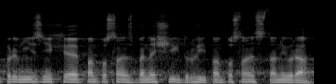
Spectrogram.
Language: Czech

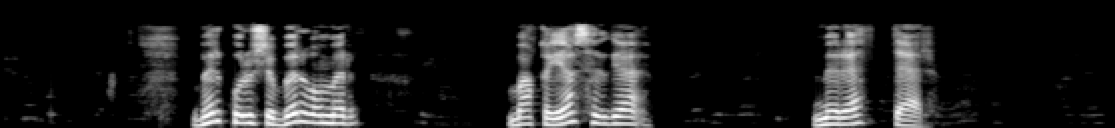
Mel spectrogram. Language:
Bashkir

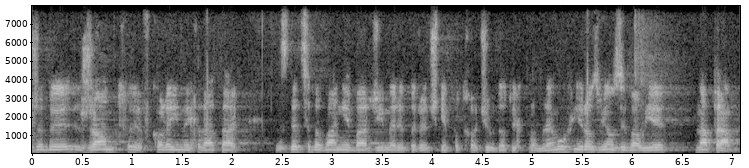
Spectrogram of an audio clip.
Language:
Polish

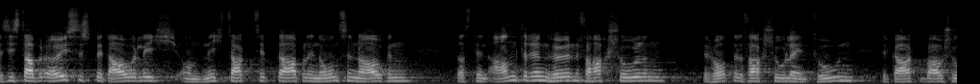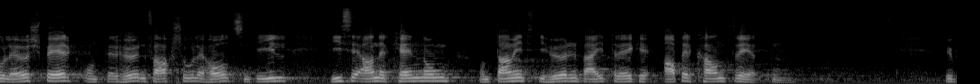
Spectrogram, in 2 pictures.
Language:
Swiss German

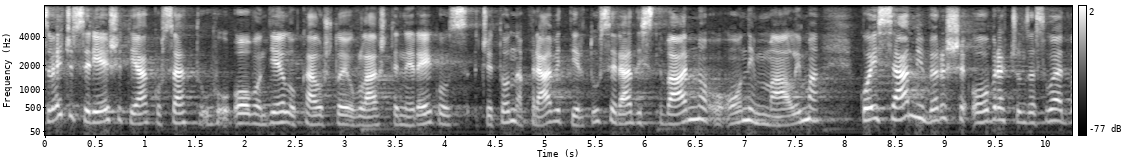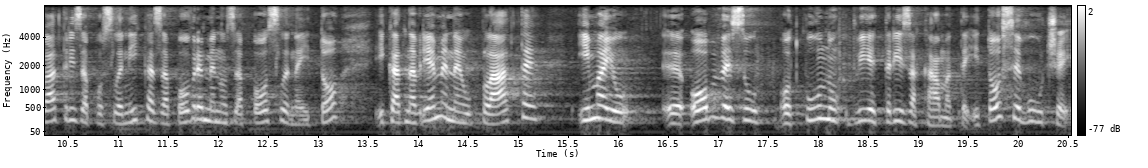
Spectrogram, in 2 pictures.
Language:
Croatian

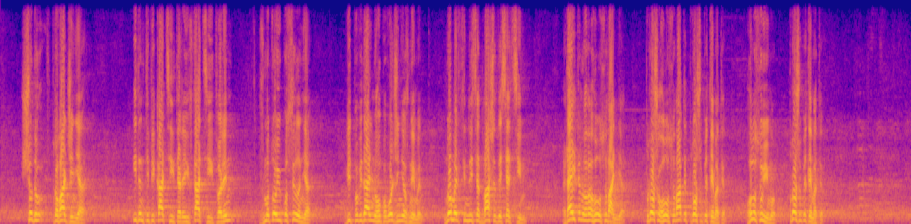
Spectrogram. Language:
Ukrainian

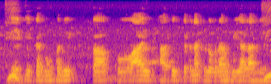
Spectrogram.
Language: Bhojpuri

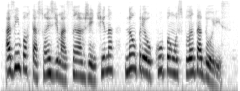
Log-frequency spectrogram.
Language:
Portuguese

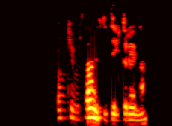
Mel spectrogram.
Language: Icelandic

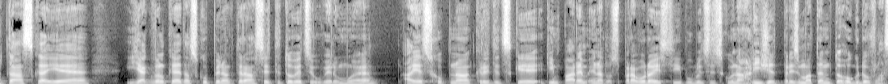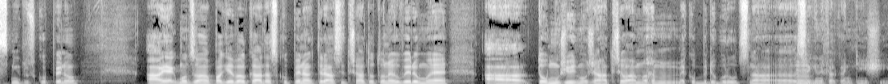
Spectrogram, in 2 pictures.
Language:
Czech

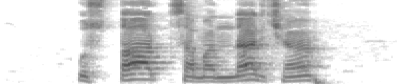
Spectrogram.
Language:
Domaaki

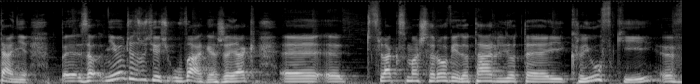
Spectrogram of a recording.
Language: Polish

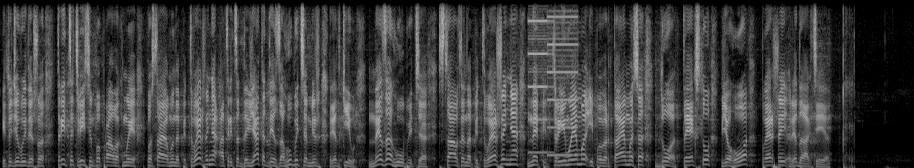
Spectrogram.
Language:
Ukrainian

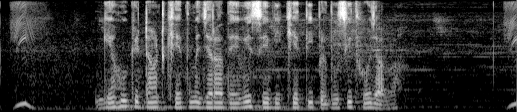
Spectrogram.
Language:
Bhojpuri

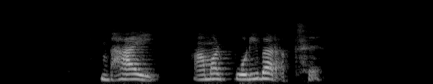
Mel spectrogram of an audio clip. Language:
Bangla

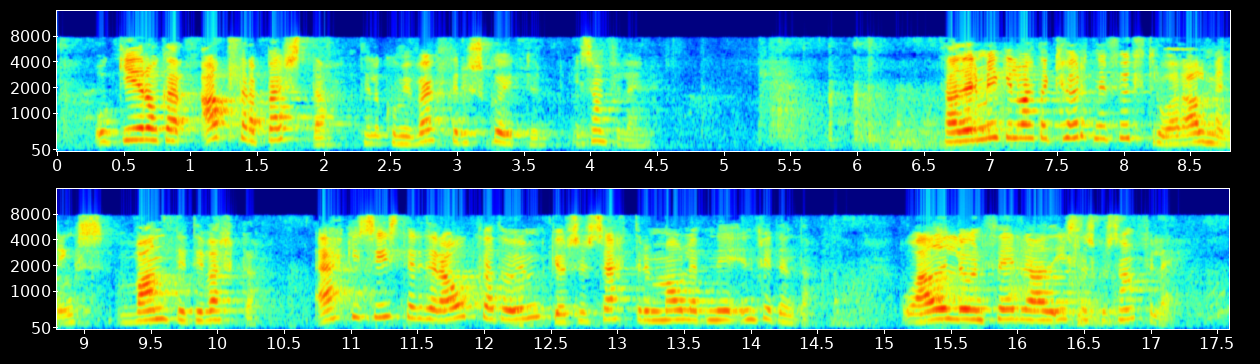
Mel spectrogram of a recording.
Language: Icelandic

